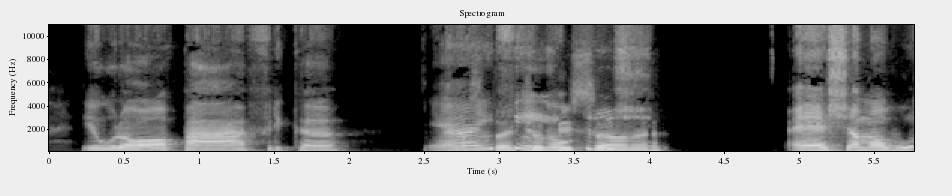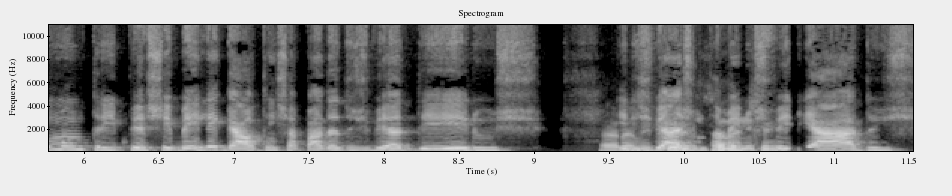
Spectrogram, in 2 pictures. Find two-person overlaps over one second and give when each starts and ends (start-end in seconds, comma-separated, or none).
2.6-4.0, 9.5-10.7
